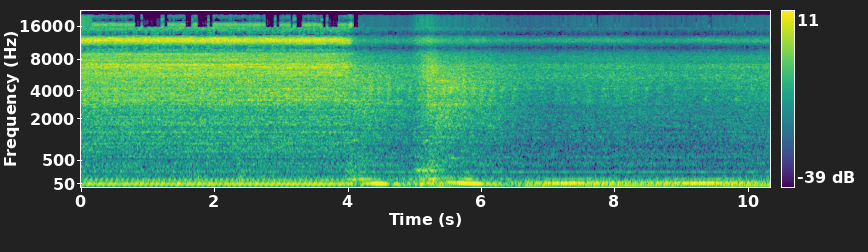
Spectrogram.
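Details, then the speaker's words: Honda Element with code P0301, shaking badly after a misfire came on while driving; rough, lumpy idle with uneven low thumps and a brief rev blip as one cylinder is dead. "That doesn't sound too bad actually. But no, it's dead. Like it's shaking like See that? Everything's just shaking."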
